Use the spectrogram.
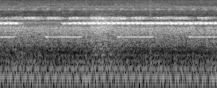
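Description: A bus sounds its reversing beeper while parking, a loud, steady electronic tone close by over the low drone of the vehicle, with no talking.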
